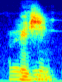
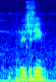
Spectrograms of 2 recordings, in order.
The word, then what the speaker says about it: regime: regime okay okay and the pronunciation also has the J sound regime regime so he follows a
